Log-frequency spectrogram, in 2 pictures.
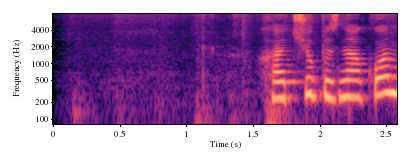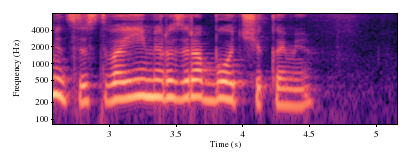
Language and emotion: Russian, neutral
